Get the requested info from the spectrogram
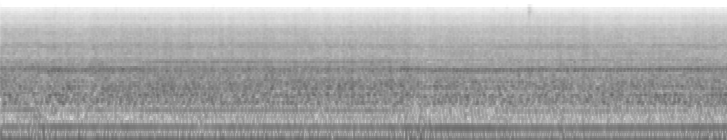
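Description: BMW GS Adventure motorcycle riding at a steady speed on a dusty dirt road: a steady engine note under a constant rush of noise, with no change in pitch.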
